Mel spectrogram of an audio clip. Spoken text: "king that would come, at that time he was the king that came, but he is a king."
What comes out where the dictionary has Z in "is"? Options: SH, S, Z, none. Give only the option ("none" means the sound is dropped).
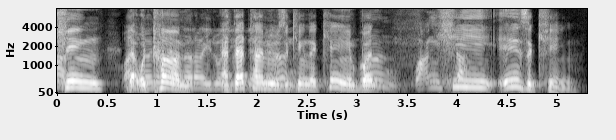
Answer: Z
